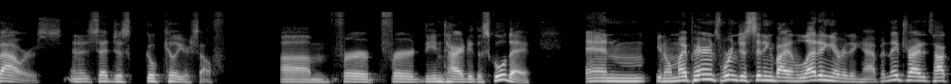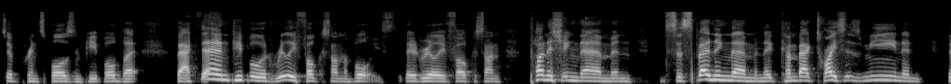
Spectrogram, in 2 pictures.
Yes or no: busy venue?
no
